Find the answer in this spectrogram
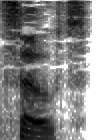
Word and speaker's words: Thoth: The person depicted here is a man named Thoth, pronounced with a long O. Someday people say Thoth, but he pronounces it Thoth.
